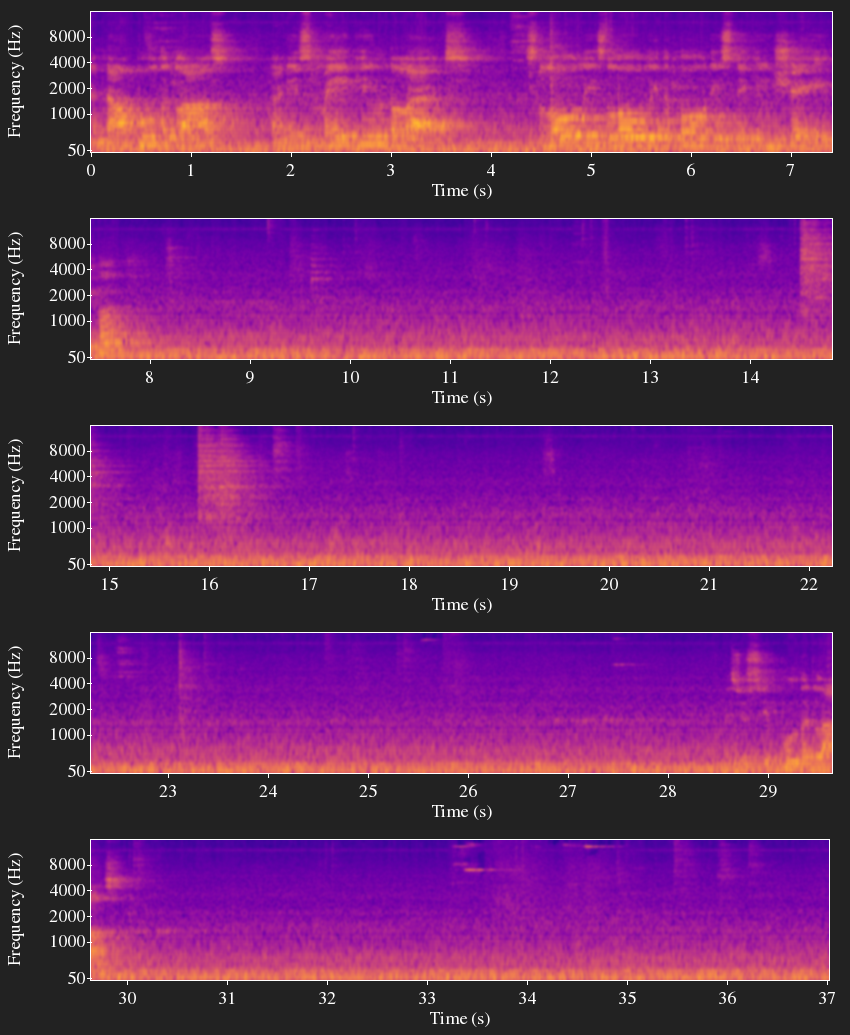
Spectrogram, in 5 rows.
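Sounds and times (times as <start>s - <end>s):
gas furnace roaring: 0.0s - 37.0s.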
